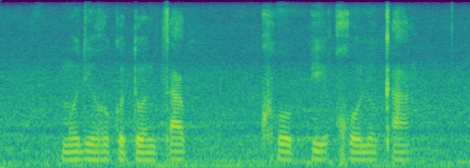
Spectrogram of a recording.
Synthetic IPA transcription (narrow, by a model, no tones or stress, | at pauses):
modirʊkʼʊtʼoŋ̩t͡sʼa | kʰopʼiq͡χʰʊlʊkʼa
